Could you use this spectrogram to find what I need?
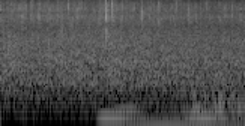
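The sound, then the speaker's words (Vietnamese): Heavy rain falls as a steady, dense hiss that fills the whole clip, with a deeper low rumble joining in after the first second and continuing to the end. “mưa này em thấy ngày càng nặng hạt hơn, chứ không có dấu hiệu tạnh đâu”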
